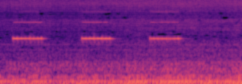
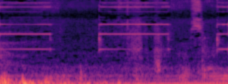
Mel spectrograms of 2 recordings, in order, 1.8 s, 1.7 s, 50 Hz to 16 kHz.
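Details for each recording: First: Volvo Penta 4.3 GL engine in 2002 Four Winns Horizon 180, idling: temperature sensor wire shorted to ground to test, alarm gives high steady beeps about two per second; alarm circuit working. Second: 2002 Four Winns Horizon 180 with a Volvo Penta 4.3 GL, ignition on and engine off: repeating high beeps about half a second on and off, the normal no-oil-pressure alarm at key-on; the fault was a failed alarm temperature sensor.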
